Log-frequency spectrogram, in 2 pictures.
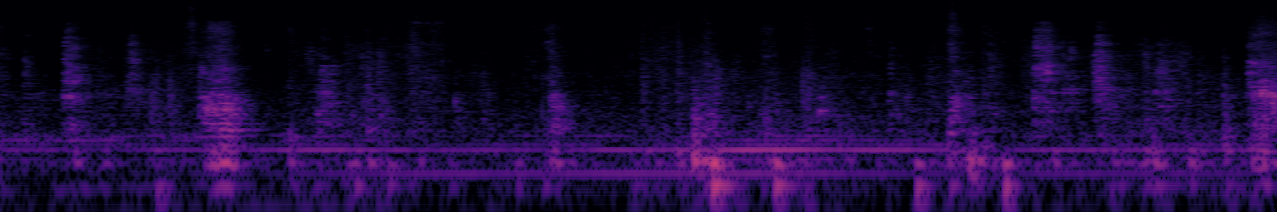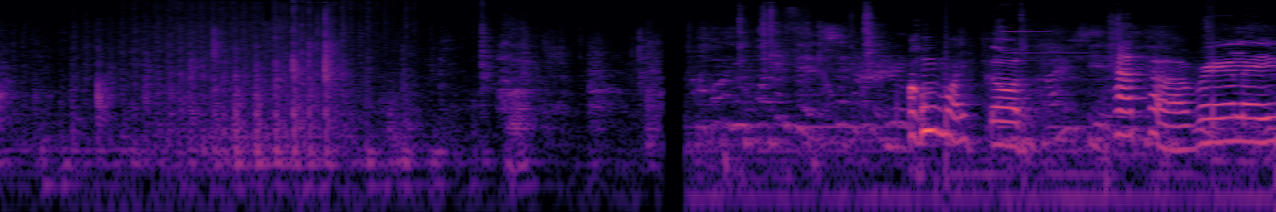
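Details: Playful Dachshund puppies: soft breathy panting and scattered small sounds at first, then bursts of high, quavering whines and yips with rising and falling pitch toward the end.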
